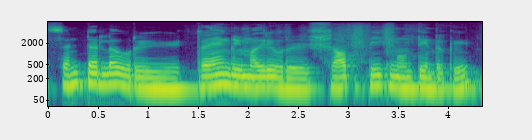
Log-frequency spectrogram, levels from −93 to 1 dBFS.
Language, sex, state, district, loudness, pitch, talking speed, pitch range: Tamil, male, Tamil Nadu, Nilgiris, -14 LUFS, 115 Hz, 140 wpm, 105-125 Hz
